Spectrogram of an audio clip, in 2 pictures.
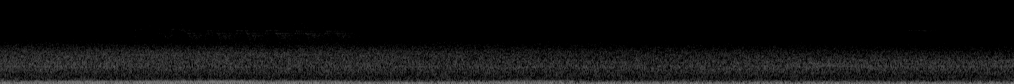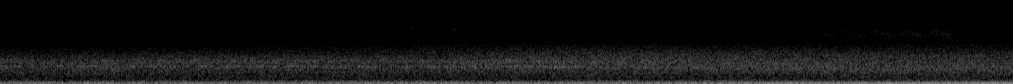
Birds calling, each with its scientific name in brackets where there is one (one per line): Chestnut-sided Warbler (Setophaga pensylvanica)
Ovenbird (Seiurus aurocapilla)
